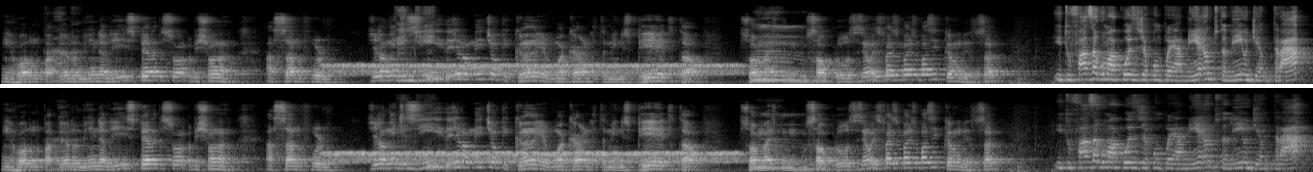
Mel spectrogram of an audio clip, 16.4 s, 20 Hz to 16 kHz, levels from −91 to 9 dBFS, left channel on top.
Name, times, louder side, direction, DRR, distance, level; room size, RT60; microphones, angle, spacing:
voice 1, 0.0-4.1 4.6-8.7 9.3-12.8, equal, 15° right, 0.6 m, -27 dB
voice 2, 0.7-1.0 4.9-5.5 9.4-10.3 13.2-16.2, left 6 dB, 70° left, 0.5 m, -28 dB
sound 1, 4.0-9.2, right 2 dB, 70° right, 0.9 m, -28 dB
7.4 x 2.9 x 5.8 m
head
